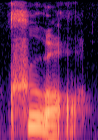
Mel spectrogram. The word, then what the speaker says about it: cruel: So cruel. That's the dark L. Cruel. And it's not cruel. There's kind of an extra sound.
